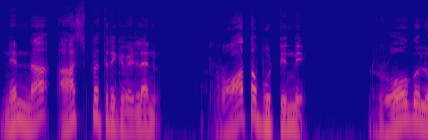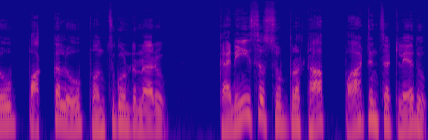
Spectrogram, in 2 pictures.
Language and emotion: Telugu, disgusted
